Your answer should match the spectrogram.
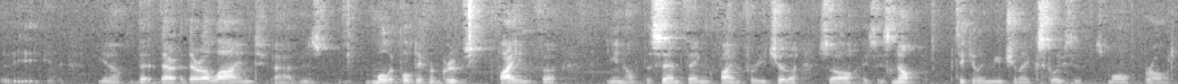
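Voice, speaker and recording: A young man answers informally on a student panel. His voice is low and barely varies in pitch. Faint noise sits behind him. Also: monotone, normal speed, a little mellow, poor audio. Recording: clear background noise.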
